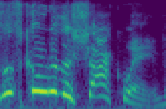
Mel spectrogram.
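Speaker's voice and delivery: high Barbarino-style wise-guy voice; artist's voice. Retold or imitated. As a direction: ask it like a Brooklyn tough guy. Voicing the artist.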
